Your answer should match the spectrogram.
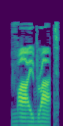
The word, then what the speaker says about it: Выбрать: Pronounced Thai means U-M-O-J-E-S-H-I-E-R-I. Можешь. Pronounced Mojesh means can or may vayeru beratayeri. Выбрать. Pronounced vibrat means to choose k-r-i-s-n-u-u. Красную. Pronounced krasnuyu means rederu beashakau. Rubashku. Pronounced rubashku means shirt s-e-n-u-u.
